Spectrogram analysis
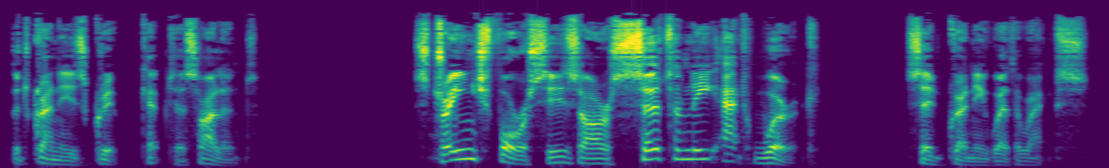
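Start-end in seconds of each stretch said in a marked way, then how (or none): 2.6-5.1 high, slow and weighty; deliberate, loaded agreement; pointed formality. A narrator's reading. Granny answers her rival's accusations, pointedly formal.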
